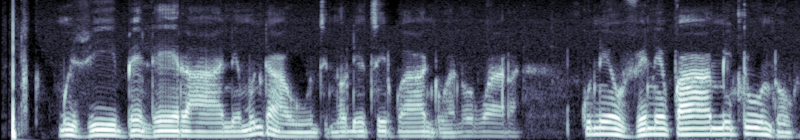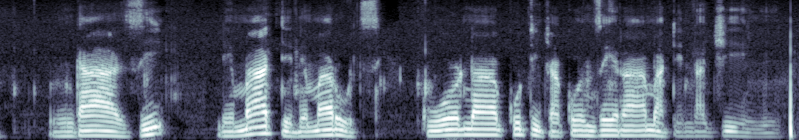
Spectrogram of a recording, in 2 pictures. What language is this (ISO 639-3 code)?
ndc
